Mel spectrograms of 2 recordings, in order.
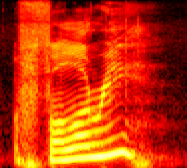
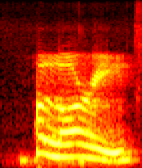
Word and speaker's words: Pholourie: I might say it wrong, but uh, foolery. – Pholourie.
